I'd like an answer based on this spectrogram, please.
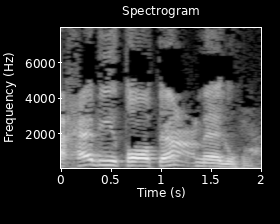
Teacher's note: هتشيلي الهمزة وتاخدي الفتحة اللي على الهمزة تحطيها على التاء تبقى حبطت أعمالهم. · Term: النقل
